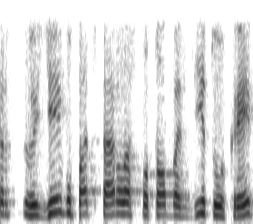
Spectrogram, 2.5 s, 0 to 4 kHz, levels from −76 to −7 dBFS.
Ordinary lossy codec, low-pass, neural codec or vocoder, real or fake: AAC, 32 kbps; 3.6 kHz; none; real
